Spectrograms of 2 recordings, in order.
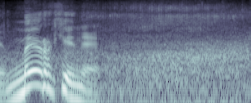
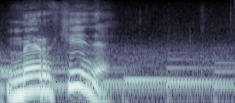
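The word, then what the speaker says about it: Merkinė: and he told me merkin putting an accent on the first syllable i told him marriage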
